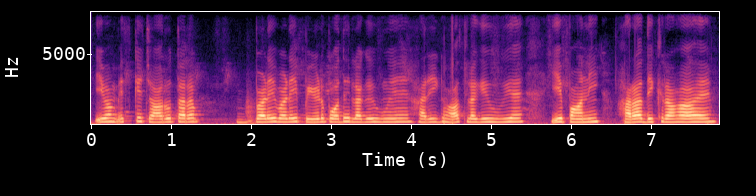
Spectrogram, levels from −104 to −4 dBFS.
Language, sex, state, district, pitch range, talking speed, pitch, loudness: Hindi, female, Maharashtra, Aurangabad, 230-245 Hz, 160 wpm, 235 Hz, -17 LUFS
